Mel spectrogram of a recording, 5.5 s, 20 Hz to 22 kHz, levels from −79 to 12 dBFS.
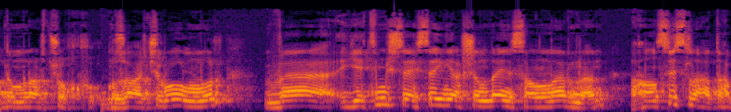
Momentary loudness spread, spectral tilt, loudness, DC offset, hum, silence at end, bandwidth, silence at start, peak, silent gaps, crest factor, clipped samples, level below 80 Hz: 5 LU; -2.5 dB/octave; -10 LUFS; under 0.1%; none; 0 s; 17 kHz; 0 s; 0 dBFS; none; 10 dB; under 0.1%; -58 dBFS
